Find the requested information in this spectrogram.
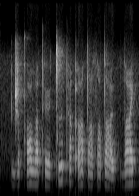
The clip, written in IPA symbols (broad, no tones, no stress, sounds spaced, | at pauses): d͡ʒ ɔ kʰ ɔ ðˤ ɯ tʰ øː ǀ ɯ tʰ ɯ qʼ a tˤ a sˤ e tˤ ɯ | dˤ e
